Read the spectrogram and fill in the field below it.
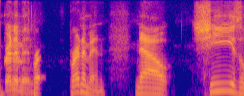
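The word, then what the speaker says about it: Brenneman: Brenamman.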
